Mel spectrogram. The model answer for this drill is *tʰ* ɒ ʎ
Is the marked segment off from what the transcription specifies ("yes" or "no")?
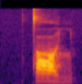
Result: yes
